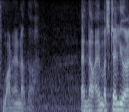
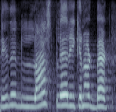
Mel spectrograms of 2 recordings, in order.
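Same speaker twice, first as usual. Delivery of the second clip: higher, insistent voice of an umpire; mildly acted protest, pitched up; 9 semitones higher, 4 dB louder than usual. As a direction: plead the batsman's case, raised pitch.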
